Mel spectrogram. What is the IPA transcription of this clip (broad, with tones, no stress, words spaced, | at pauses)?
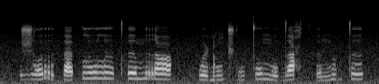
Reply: ʒɔ˨˦rθa˨θlo˦ lɤ˦t̪ʰɜ˦mrɑ˦ | pɤ˨ɖũ˨t͡ʃʼu˨ t̪o˦n̪o˨d̪a˦ħt͡sʼə˨ n̪u˦ɖ t̪ə˦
